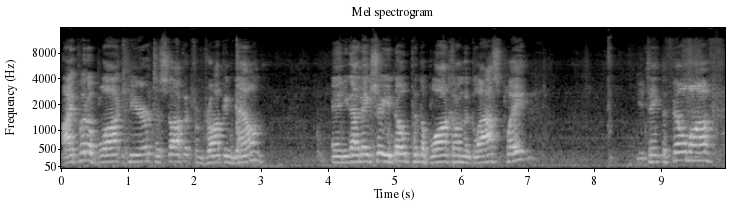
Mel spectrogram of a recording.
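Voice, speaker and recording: With noticeable background noise behind him, a man speaks at a fairly slow pace and high pitch, with fairly even intonation and long, frequent pauses. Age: 70s. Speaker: photographic printer demonstrating gum bichromate printing. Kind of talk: tutorial. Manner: casual, repetitive phrasing.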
